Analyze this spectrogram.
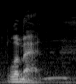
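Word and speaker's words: Le Mat: Lamont. Lamat. How do you guys pronounce that? Lamat. Lamat. It's It's how he says his name. Lamat.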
